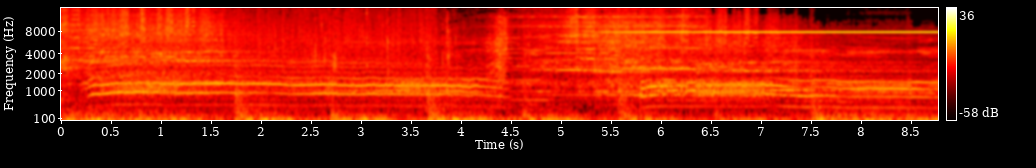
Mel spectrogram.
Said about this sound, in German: Ein Sinuston, der an einen Tinnitusklang erinnert. Sound und Musik lassen den Zuschauer die Materialität der Tatwaffe körperlich spüren.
